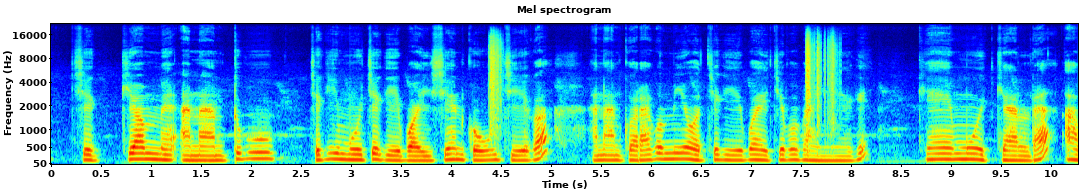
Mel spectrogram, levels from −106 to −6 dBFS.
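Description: At 4.37 to 4.54 s, just after "keboisien ko", a burst of cable scratch noise rustles over the speech. It returns at 7.55 to 7.91 s. Both bursts sit only slightly below the voice. A worn cable or connector being moved is the likely cause.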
